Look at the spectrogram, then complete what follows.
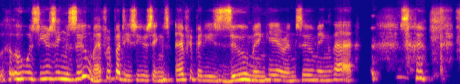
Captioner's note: chuckles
